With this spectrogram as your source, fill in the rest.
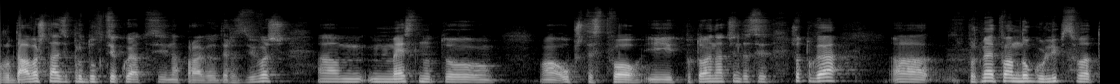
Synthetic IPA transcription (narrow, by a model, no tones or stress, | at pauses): pɾod̪avɐʃt̪azipɾod̪ukt̪sijəkojat̪o̥sinɐpɾavilˠd̪ɐɾɐzvivəʃ | mɛsnot̪o | opʃt̪ɛst̪vɔipot̪ɔjnat͡ʃind̪ɐsɛʃt̪ɔt̪ot̪oɡa | spoɾɛt̪mɛnɛt̪ovamnɔɡʊlʲipsvə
